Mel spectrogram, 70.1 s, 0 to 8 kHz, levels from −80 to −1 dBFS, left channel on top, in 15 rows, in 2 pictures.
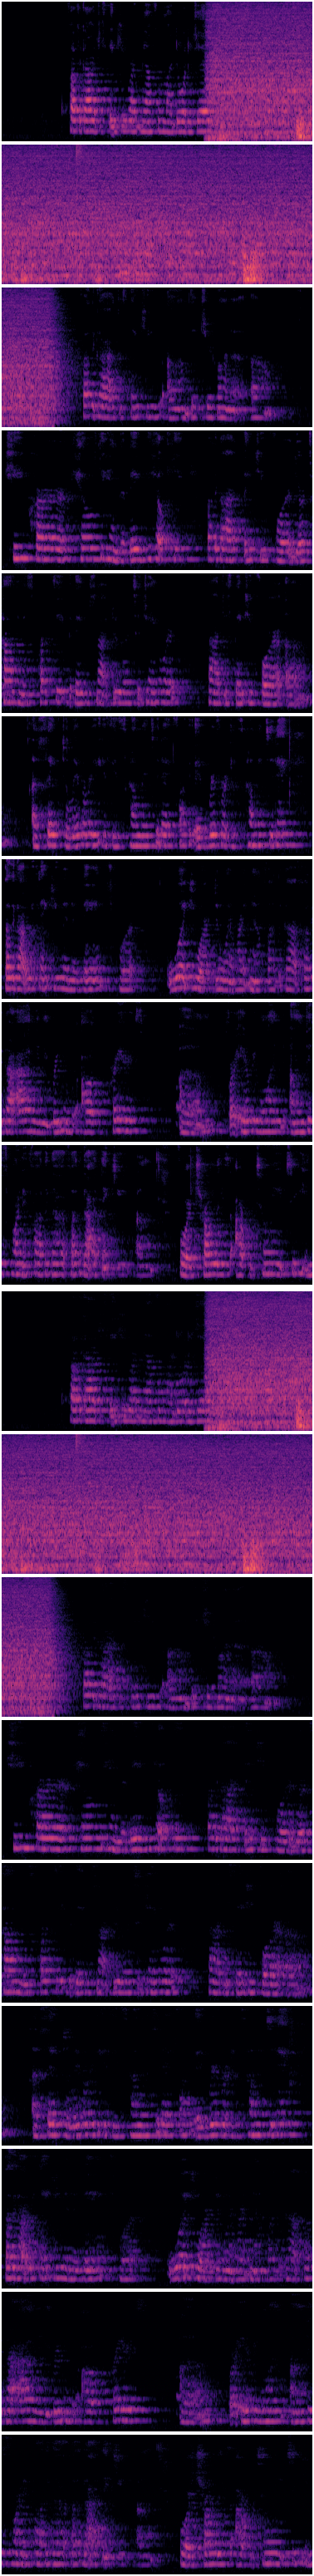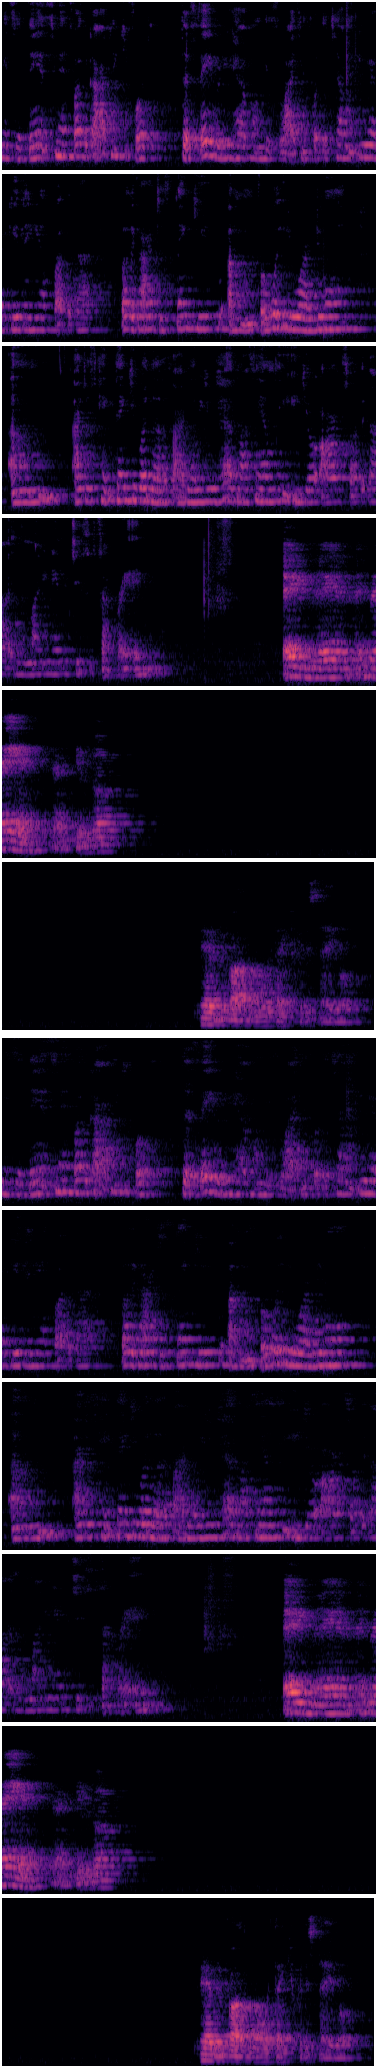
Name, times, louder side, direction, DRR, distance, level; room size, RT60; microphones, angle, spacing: voice 1, 1.0-3.5 3.9-6.1 6.4-10.1 10.6-13.4 14.1-21.3 21.8-23.5 23.8-30.1 30.5-34.9 35.4-44.0 44.3-47.9 48.2-51.1 51.5-58.2 58.8-59.0, left 3 dB, 45° left, 4 dB, 0.4 m, -44 dB
sound 1, 3.0-10.1, equal, 15° right, 0.9 m, -33 dB
voice 2, 59.6-62.1, equal, 90° left, -7 dB, 1.3 m, -39 dB
voice 3, 67.9-69.8, right 2 dB, 45° right, 2 dB, 0.5 m, -41 dB
5.4 x 3.6 x 2.5 m, 1.2 s
head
